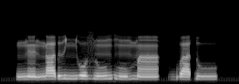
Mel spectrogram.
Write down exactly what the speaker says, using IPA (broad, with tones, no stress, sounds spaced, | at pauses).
ŋ ɛ̃˨ ŋ a˧ ɾ ɨ˦˨ ɲ o˧ z ũ˨˦ ɡ ũ˨˦ m ã˧ | ɡʷ a˧ ɗ u˧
